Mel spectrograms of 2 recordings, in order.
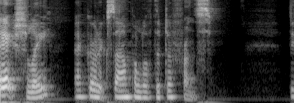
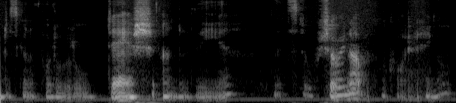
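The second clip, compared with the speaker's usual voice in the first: whispered aside; 17 dB quieter, faster than usual. Real, not acted. Aside while drawing.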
